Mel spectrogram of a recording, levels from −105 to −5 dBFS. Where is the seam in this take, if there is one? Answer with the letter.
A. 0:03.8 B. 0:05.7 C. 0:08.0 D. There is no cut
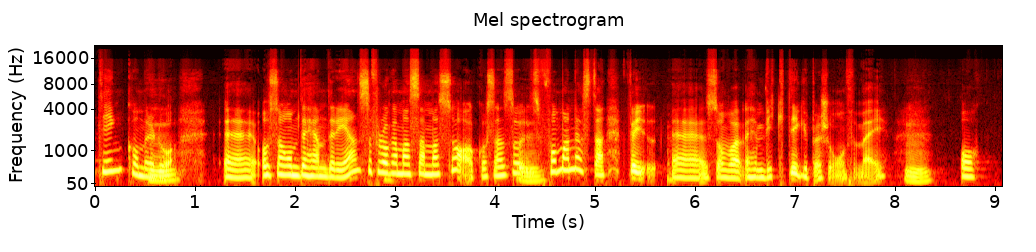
B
